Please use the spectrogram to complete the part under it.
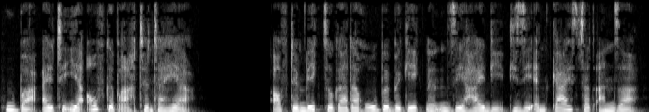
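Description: Lady reading an audiobook, low husky voice, dry close sound. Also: normal speed, a little mellow, no echo. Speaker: narrator. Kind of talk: audiobook narration.

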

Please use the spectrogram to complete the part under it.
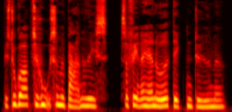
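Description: A steady, tall lighthouse keeper from a storybook, voiced so that he keeps his head under strain, as a woman reading the tale puts him on. The voice is her own dry, close sound with no room around it. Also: medium pitch, no echo, natural voice. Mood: calm. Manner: shouts urgently, then speaks calmly.

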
